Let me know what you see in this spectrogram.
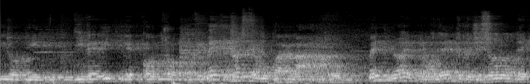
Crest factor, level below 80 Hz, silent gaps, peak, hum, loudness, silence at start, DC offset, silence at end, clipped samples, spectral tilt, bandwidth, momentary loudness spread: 14 dB; -40 dBFS; none; -4 dBFS; none; -17 LUFS; 0 s; under 0.1%; 0 s; under 0.1%; -7 dB/octave; 12.5 kHz; 3 LU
